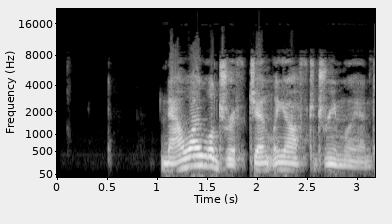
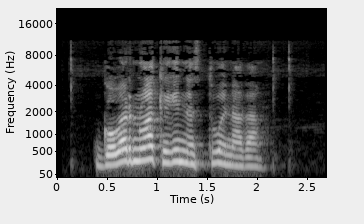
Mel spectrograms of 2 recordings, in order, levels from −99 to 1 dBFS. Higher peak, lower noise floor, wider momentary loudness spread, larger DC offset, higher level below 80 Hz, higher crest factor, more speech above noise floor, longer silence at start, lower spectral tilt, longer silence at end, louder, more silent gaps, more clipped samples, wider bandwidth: first, 0 dBFS vs -6 dBFS; first, -63 dBFS vs -57 dBFS; second, 7 LU vs 15 LU; neither; first, -56 dBFS vs -76 dBFS; about the same, 16 dB vs 18 dB; first, 49 dB vs 35 dB; first, 1.05 s vs 0.4 s; about the same, -4 dB/octave vs -4.5 dB/octave; second, 0 s vs 0.65 s; first, -13 LUFS vs -22 LUFS; neither; neither; about the same, 10.5 kHz vs 11.5 kHz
